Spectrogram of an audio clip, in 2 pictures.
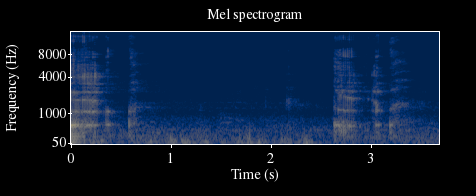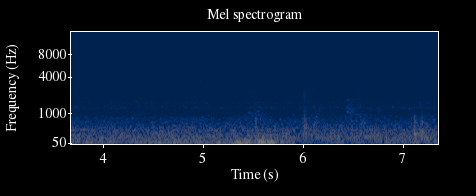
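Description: Two loud, rumbling belches over a quiet room with low background noise; ordinary burping.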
